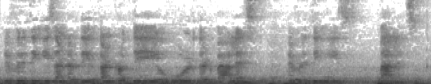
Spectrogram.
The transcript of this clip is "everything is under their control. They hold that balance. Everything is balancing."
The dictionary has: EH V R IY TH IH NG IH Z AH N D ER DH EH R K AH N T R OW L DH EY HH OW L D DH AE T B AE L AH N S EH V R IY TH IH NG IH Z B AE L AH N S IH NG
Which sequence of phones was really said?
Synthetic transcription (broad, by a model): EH V R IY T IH NG IH Z AH N D ER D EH R K AH N T R OW L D EY HH OW L D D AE T B AE L AH N S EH V R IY T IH NG IH Z B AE L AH N S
